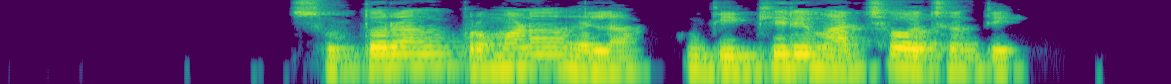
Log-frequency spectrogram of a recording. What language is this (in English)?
Odia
